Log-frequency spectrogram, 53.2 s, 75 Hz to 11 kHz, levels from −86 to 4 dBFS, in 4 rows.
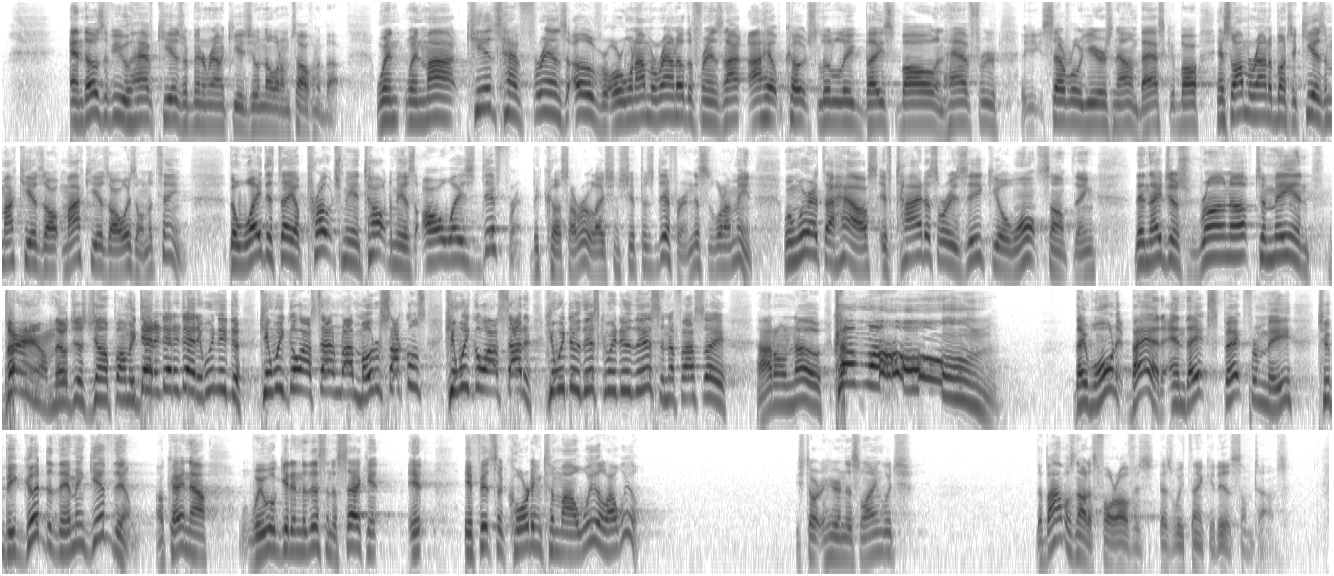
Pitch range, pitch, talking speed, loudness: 155-230 Hz, 185 Hz, 225 wpm, -22 LUFS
